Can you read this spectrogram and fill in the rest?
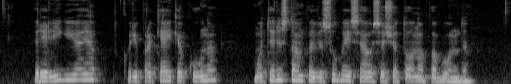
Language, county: Lithuanian, Kaunas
